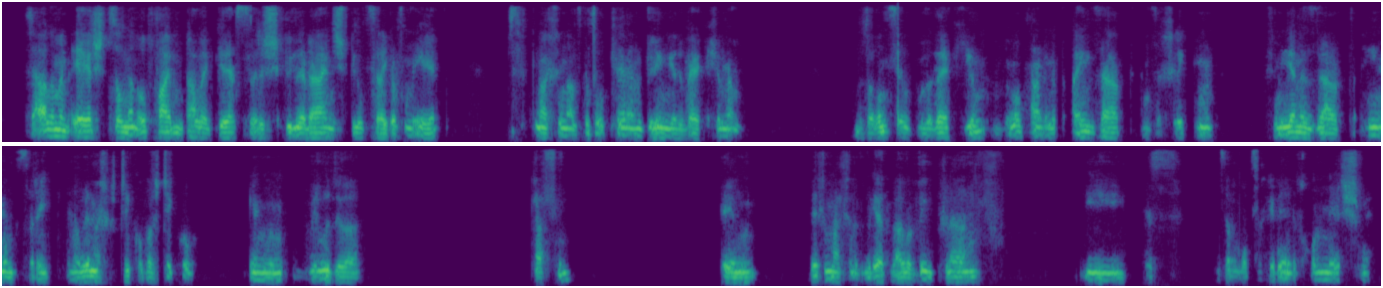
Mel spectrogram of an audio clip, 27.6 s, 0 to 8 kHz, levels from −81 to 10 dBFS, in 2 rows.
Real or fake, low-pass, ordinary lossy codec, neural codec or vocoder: fake; 7.2 kHz; AAC, 32 kbps; codec, 24 kHz, 1.5 kbps, HILCodec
